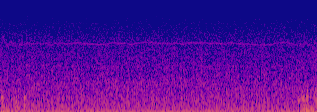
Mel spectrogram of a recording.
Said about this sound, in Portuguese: Esse som é horroroso, essa coisa de. Sabe, é muito estranho, é, é horrível. Podia ter esse, esse chiado como se fosse um, um, som de chuva, né? Porque ia ser muito bom ouvir assim. Só que é o microfone do Japão, né?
